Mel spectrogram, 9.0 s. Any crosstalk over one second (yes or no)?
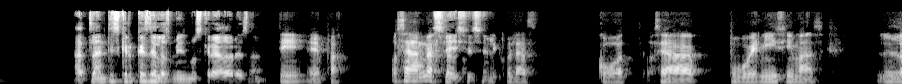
no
